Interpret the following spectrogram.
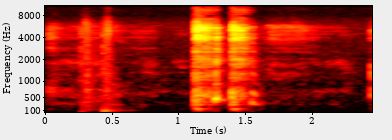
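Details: Child with a bad cough: two harsh coughs in quick succession after a softer throat sound.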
